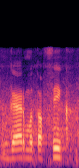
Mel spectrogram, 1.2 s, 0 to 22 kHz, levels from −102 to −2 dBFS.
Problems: constant background noise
